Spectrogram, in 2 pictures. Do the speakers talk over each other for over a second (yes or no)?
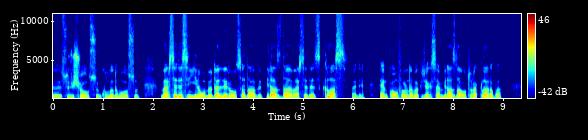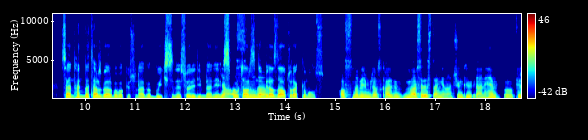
yes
